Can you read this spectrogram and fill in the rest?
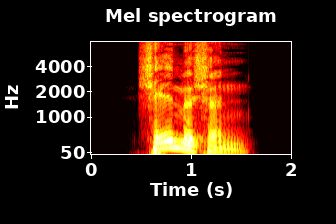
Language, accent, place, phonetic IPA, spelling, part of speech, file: German, Germany, Berlin, [ˈʃɛlmɪʃn̩], schelmischen, adjective, De-schelmischen.ogg
- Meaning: inflection of schelmisch: 1. strong genitive masculine/neuter singular 2. weak/mixed genitive/dative all-gender singular 3. strong/weak/mixed accusative masculine singular 4. strong dative plural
